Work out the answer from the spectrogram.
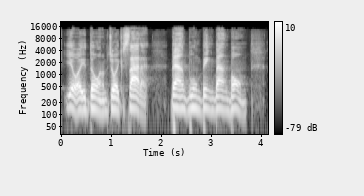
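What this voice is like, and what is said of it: Thick New York accent impression. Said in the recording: “the New York accent setting and turn that down a bit, because it's super, super thick”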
